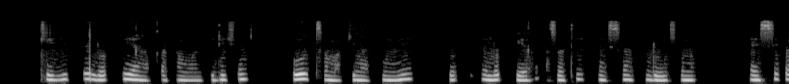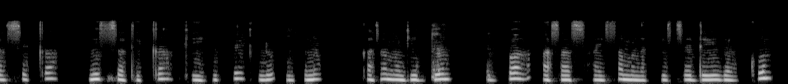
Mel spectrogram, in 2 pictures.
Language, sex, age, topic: Gamo, female, 25-35, government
